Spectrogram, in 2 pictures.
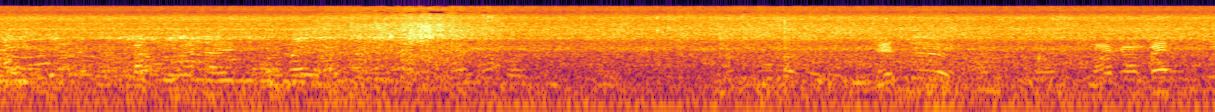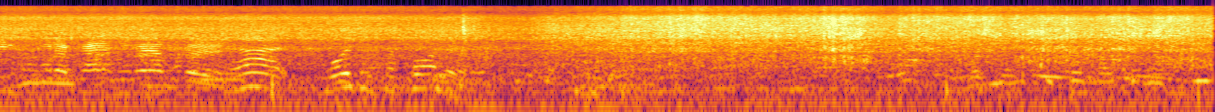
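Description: A fire hose sprays water with a steady, rushing hiss.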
